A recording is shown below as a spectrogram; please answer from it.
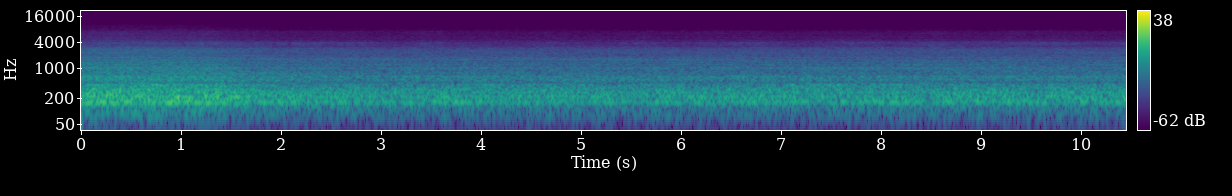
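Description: Everlast 256Si inverter welder idling with nothing connected to its output, its cooling fan running as a steady noise that drops a little in level about a second and a half in.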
